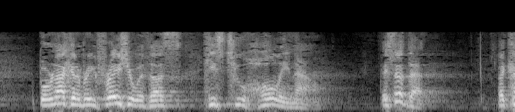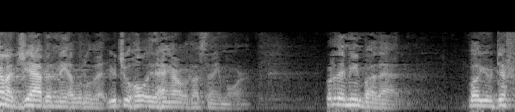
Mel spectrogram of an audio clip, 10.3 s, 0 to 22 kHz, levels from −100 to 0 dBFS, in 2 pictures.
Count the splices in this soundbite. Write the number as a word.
zero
